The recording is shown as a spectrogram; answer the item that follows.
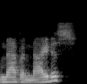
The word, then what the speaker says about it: Nabonidus: to NAB nabonidus um usually pronounced and spelled nabonidus one of the Babylonians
